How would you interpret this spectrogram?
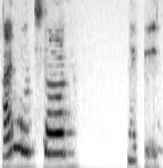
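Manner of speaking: pet talk. Real, not acted. Cooing softly at her pet Woodstock. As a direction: coo at the dog.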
